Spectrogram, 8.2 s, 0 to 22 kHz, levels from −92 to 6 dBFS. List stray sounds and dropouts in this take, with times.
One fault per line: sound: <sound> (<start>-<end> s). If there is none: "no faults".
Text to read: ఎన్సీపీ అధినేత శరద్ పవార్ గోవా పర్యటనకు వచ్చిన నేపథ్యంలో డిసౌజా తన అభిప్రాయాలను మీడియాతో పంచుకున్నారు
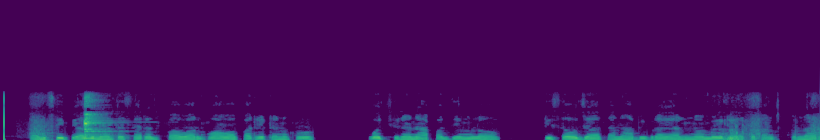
no faults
